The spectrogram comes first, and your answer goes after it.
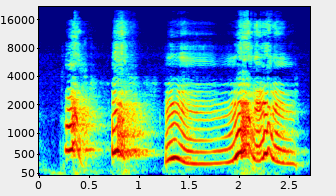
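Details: An excited dog barks twice in quick succession, then breaks into a drawn-out yowling howl that bends up and down before fading, while its owner scolds it.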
